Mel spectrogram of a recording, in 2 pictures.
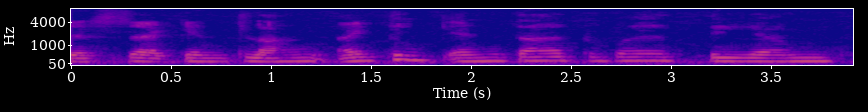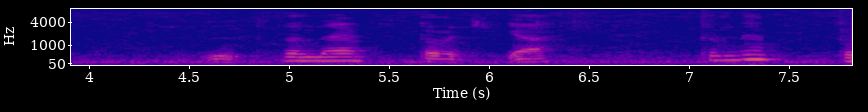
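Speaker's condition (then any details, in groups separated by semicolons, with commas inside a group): Cerebral palsy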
